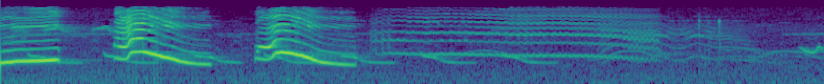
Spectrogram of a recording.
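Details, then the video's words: White-cheeked laughingthrush in a morning singing duel with wild laughingthrushes in nature: three loud, rich whistled phrases, each rising then sliding down, followed by a softer sustained whistled tone and faint trailing notes. "Khướu bạc má HÓT ĐẤU với Khướu ngoài thiên nhiên buổi sáng cực hay"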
